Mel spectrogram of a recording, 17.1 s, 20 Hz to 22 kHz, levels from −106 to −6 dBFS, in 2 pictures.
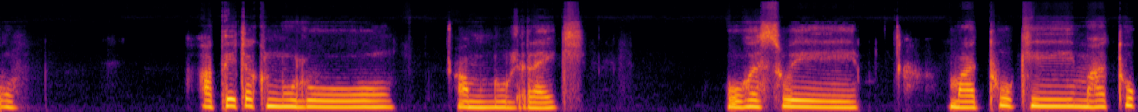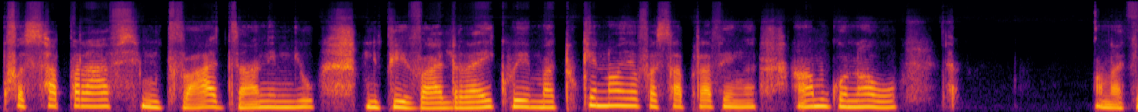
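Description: Speech recording with no technical faults to report.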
